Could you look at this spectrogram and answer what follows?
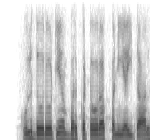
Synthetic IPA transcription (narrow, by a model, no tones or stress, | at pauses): kʊld̪oːɾoːʈɪjãːbəɾkəʈoːɾaːpənɪjaːiːd̪aːl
